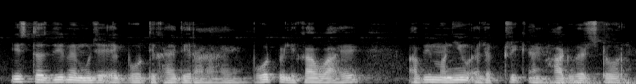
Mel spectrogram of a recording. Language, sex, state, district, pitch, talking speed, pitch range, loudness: Hindi, male, Arunachal Pradesh, Lower Dibang Valley, 95 Hz, 200 wpm, 95-105 Hz, -17 LUFS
